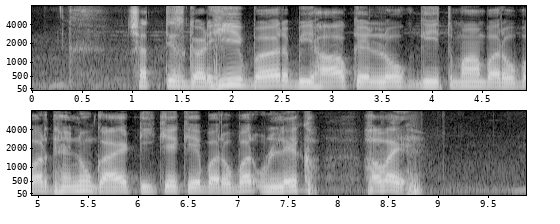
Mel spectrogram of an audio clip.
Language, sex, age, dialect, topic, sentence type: Chhattisgarhi, male, 25-30, Western/Budati/Khatahi, banking, statement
